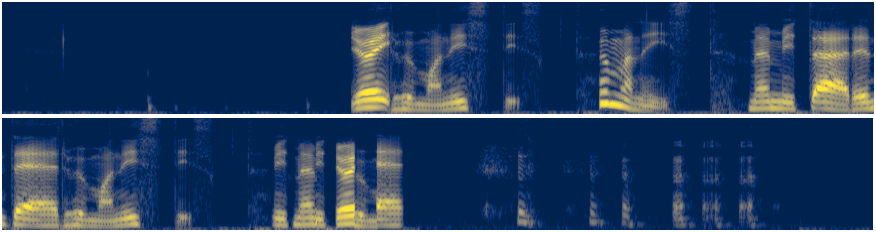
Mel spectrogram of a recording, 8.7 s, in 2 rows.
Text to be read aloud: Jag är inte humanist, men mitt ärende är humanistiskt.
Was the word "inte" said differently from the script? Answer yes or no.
yes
